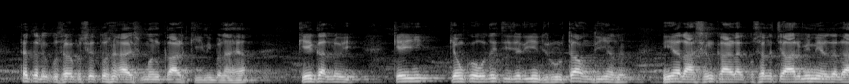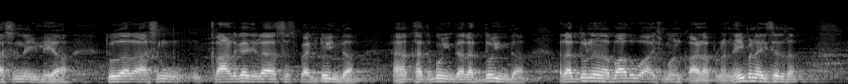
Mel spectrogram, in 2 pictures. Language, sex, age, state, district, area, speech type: Dogri, male, 60+, Jammu and Kashmir, Samba, rural, spontaneous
